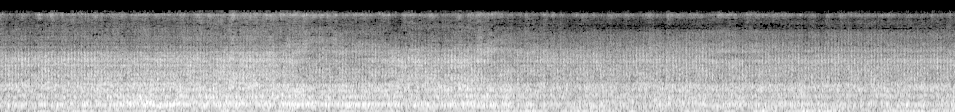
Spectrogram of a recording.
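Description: A Coast Guard helicopter flying low overhead at a seaside pier at night, a loud, continuous rotor and engine roar that fills the whole stretch without letting up.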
